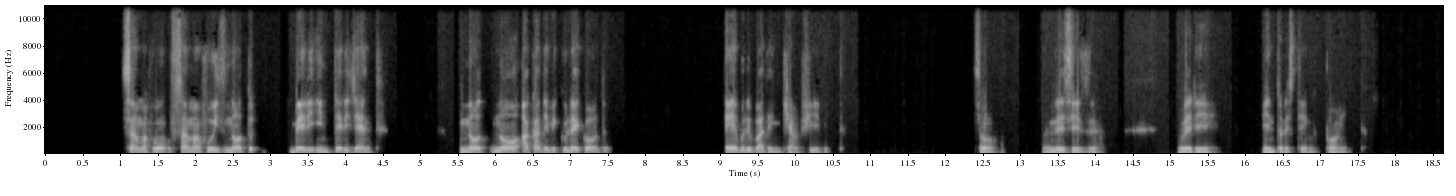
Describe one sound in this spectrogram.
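A middle-aged man talks calmly and warmly through an online call.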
